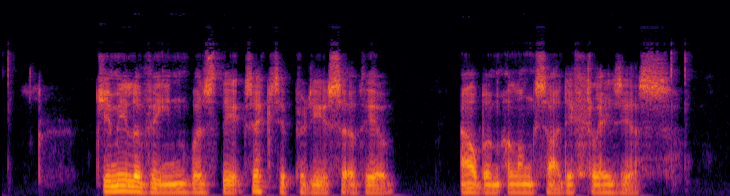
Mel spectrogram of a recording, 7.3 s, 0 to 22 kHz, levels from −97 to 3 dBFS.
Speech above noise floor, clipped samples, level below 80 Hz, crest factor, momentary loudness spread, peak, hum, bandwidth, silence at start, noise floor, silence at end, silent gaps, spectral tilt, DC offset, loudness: 57 dB; under 0.1%; -46 dBFS; 20 dB; 10 LU; -4 dBFS; none; 7.8 kHz; 0.95 s; -79 dBFS; 0.55 s; none; -6 dB/octave; under 0.1%; -23 LUFS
